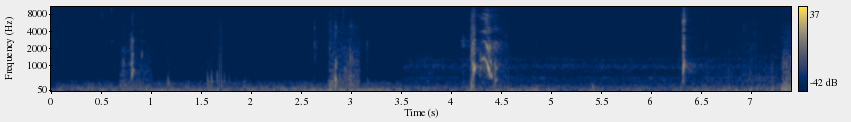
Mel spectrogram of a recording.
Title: FUNNY Kitten Hiccups That Will Make You Laugh!#ytshorts #cat #viralshorts #trendingshorts #usashorts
